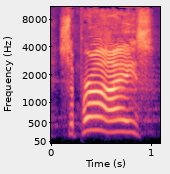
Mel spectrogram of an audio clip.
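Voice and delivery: loud, high playful shout of surprise; spring it on them, big and bright; mock surprise reveal. Pastor voicing Jesus jumping out, loud playful surprise.

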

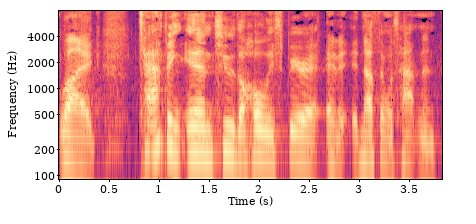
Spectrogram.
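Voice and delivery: usual speaking voice

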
